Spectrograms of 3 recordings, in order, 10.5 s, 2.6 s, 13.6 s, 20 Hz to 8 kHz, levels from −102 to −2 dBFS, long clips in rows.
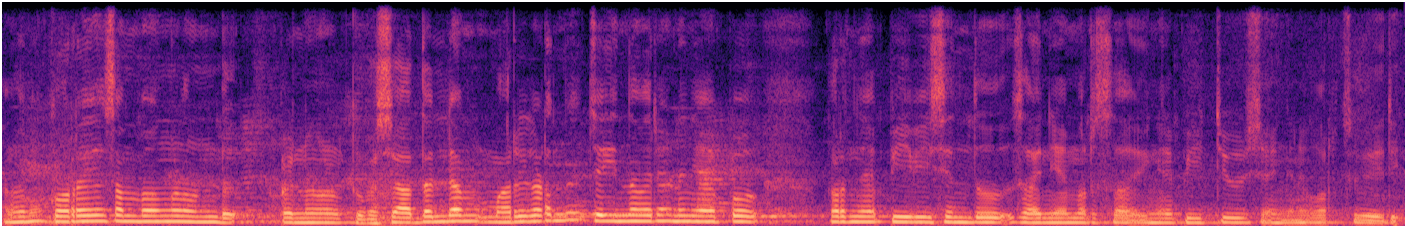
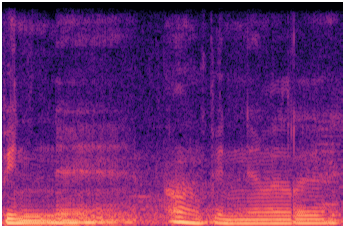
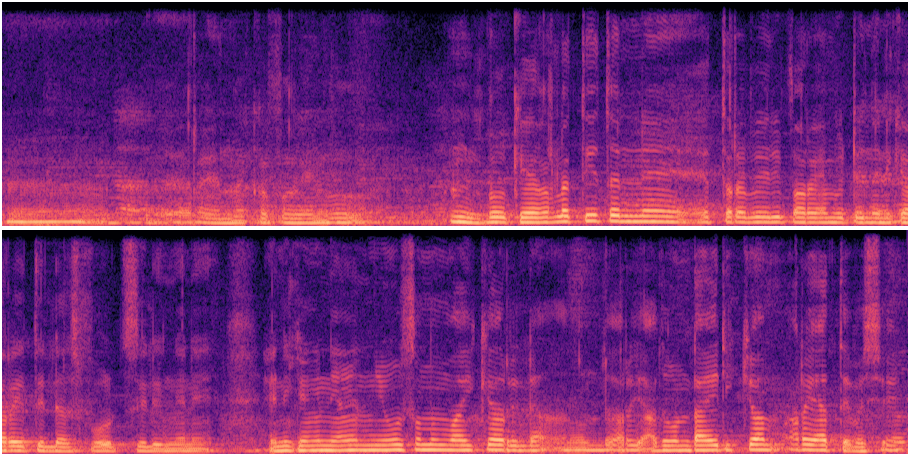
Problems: background sounds at intervals, low volume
